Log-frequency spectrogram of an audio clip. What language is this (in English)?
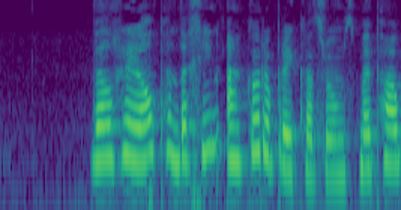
Welsh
